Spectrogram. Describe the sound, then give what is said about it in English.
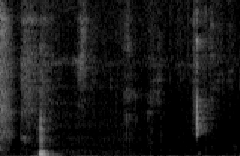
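A stiff cardboard card is pulled from a bag: a dull, papery thump, then a brief scuffle, and a single crisp click a moment later. No one speaks. “Reaching into the bag. Ooh, thick cardboard paper stock.”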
